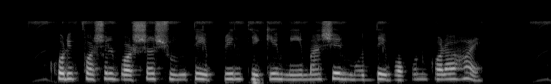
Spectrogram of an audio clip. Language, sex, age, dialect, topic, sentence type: Bengali, female, 25-30, Western, agriculture, statement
